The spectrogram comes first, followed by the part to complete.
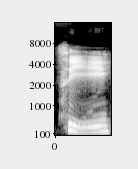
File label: "tsii" diez ten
